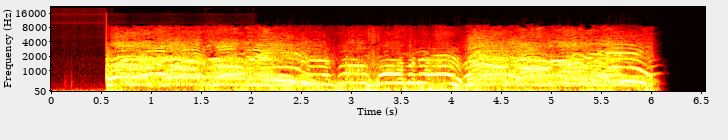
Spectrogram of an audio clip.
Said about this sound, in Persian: در خاش شهر دیگری در استان سیستان و بلوچستان تظاهر کنندگان علیه رهبر جمهوری اسلامی شعار دادند.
